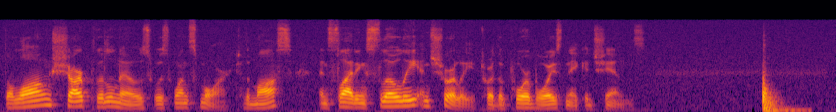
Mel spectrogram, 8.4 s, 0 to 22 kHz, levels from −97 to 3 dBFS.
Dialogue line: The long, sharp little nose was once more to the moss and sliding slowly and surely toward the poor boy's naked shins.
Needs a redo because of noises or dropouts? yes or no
yes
